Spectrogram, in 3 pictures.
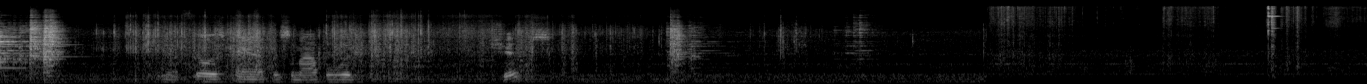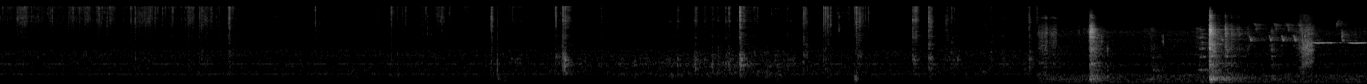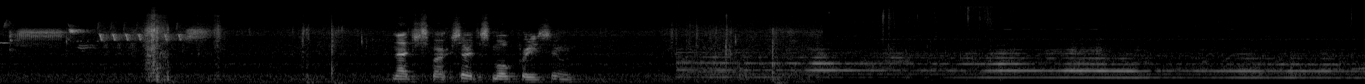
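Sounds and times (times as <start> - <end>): wood chips rattling into metal pan: 0.0 - 5.5, 9.9 - 10.9, 11.6 - 16.0.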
